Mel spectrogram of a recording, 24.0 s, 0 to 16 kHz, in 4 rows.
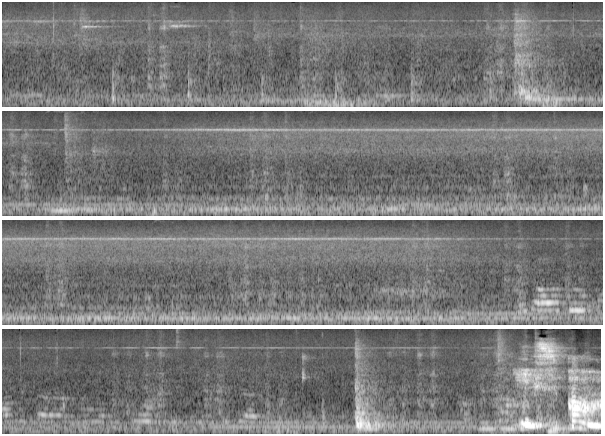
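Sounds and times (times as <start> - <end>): steady mechanical hum: 0.0 - 24.0.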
